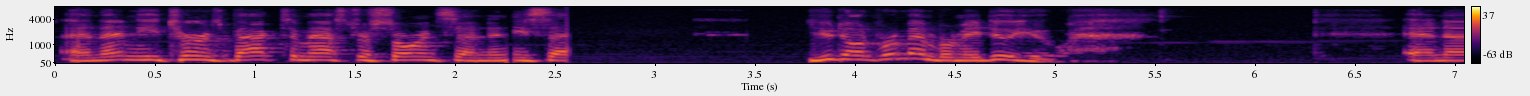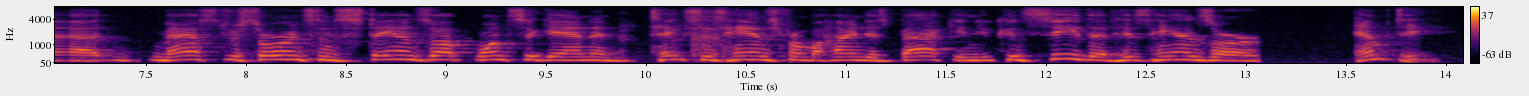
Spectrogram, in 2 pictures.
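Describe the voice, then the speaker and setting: High-voiced man as game master. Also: low-quality recording. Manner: halting, many fillers and restarts. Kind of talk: narrating a tabletop game.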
